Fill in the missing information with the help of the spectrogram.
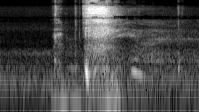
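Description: A short in-breath, then one loud, hissing sneeze burst with a faint breath afterward; an allergy sneeze.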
